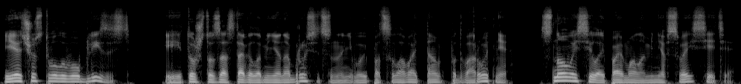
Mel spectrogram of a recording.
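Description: A man's voice: fairly low pitch, animated, fast talker, a little mellow, no echo. A man narrating a story in the first person, in an intimate, close storytelling manner. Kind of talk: audiobook narration.

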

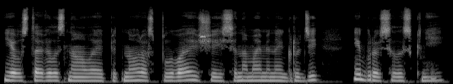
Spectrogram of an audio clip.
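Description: Woman narrator, low voice, dry close sound, steady dramatic audiobook reading. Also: a little fast, no room sound. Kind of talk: scripted first-person narration.

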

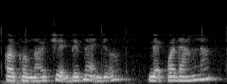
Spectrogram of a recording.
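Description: Storybook role: a frustrated young man in love, read by a woman, low and husky, on a phone-like line. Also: fast talker. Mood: arguing. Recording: tinny phone-like lo-fi sound.

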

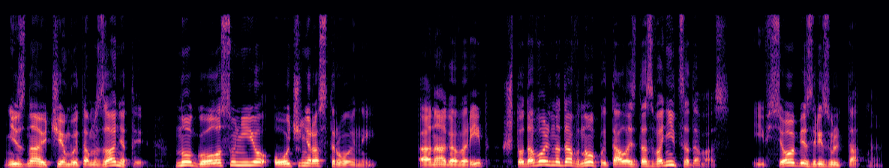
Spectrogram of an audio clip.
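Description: A man reading aloud and voicing an earnest adult man who keeps calling out from upstairs with gentle insistence. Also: fairly low pitch, lively intonation, slow pace, vocal fry, exaggerated voice. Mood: insistent.

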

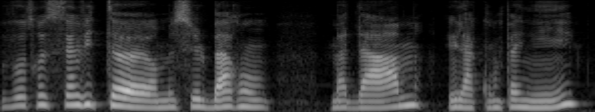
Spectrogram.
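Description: A woman's voice: mid-range voice, unhurried, natural voice. A woman playing a bashful, evasive young peasant. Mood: hesitant. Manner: stammering, hesitant, rustic speech.

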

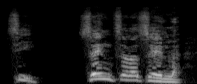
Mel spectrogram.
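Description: A hearty, boastful musketeer who bellows his lines with a husky, raised voice, as a male reader puts him on. Slow, swelling delivery in a storybook reading. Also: high-pitched, very animated, pitched above the performer's own voice, full character voice. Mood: boisterous. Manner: loud, exclamatory, raised voice.

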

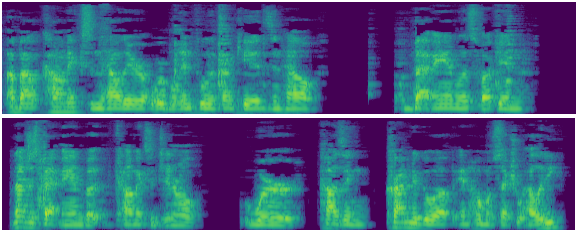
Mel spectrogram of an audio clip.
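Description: A man's voice: fairly low pitch, steady tone, normal speed, fairly bright tone, distant mic, rough recording. A man co-hosting a podcast, rambling and swearing as he explains comic history at length. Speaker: podcast co-host. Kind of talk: casual drunk chat about comics.

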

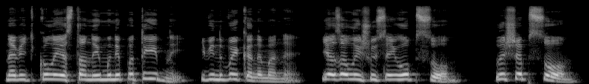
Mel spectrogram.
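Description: Audiobook figure: male reader doing a shrill, groveling beggar man. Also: lively intonation, a little fast. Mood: whining. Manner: whining, then shouting and oily-smooth. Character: whining grimy male beggar, wild and shifty.

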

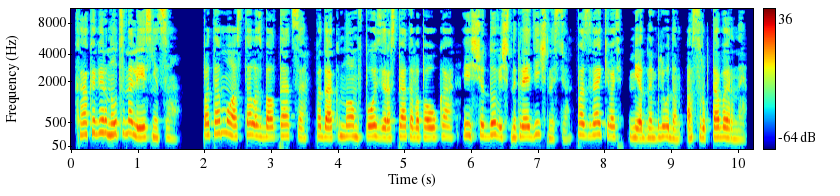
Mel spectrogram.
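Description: A woman reading a story aloud in the first person, with a wry, lively storytelling manner. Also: mid-range voice, a little fast. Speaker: audiobook narrator. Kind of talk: first-person scripted narration.

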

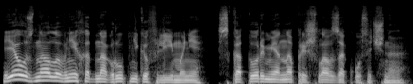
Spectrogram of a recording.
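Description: A man narrating a fantasy novel in first person, expressive and engaged. His pitch moves a lot and his voice sits at a middle height. The recording is close with no room sound. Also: fast talker, no echo. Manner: expressive, storytelling delivery. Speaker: audiobook narrator.

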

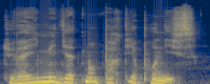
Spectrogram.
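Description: A man's voice: fairly low pitch, normal speed, mellow, breathy edge. A man reading an audiobook voices a scheming, ruthless female adventuress who gives orders in an imperious, gloating manner. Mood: commanding. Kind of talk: audiobook character voicing.

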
